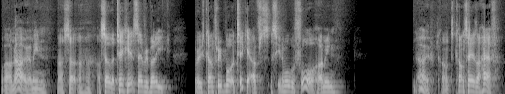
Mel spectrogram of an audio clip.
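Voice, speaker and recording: A man's voice: medium pitch, sing-song, moderate pace, darkish tone, pitched above the performer's own voice. A man playing a flustered, indecisive theatre ticket seller who stammers and hesitates. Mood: bewildered, hesitant. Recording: music behind the voice.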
